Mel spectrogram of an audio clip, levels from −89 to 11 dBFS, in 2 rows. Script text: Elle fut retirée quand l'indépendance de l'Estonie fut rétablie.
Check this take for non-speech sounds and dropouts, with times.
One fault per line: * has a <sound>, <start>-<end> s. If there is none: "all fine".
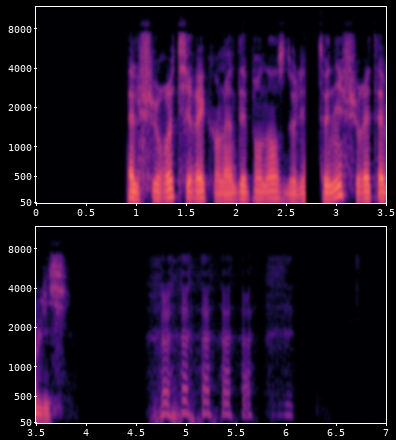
* has a dropout, 2.7-2.8 s
* has a laugh, 4.6-6.2 s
